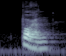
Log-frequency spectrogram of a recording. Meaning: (verb) to prod, prick, poke; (noun) plural of por
- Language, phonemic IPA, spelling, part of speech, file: Dutch, /ˈpɔ.rə(n)/, porren, verb / noun, Nl-porren.ogg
